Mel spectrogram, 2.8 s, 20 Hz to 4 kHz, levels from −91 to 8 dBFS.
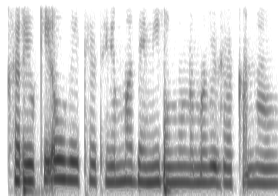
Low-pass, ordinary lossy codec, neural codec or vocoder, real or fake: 3.6 kHz; none; codec, 16 kHz, 1 kbps, X-Codec, HuBERT features, trained on general audio; fake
